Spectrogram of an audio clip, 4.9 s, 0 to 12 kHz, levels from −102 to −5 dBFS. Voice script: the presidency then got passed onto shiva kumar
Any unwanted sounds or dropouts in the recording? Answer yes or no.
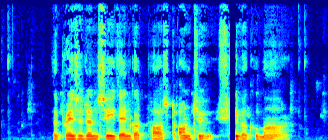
yes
